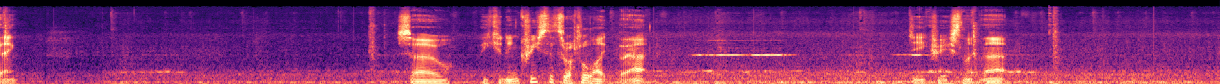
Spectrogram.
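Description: A tram rumbles along the tracks.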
